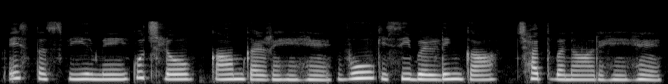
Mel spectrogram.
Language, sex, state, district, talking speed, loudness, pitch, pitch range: Hindi, female, Uttar Pradesh, Jalaun, 150 wpm, -16 LUFS, 235 Hz, 220-245 Hz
